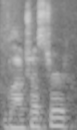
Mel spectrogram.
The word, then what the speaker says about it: Gloucester: Gloucester, yeah.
